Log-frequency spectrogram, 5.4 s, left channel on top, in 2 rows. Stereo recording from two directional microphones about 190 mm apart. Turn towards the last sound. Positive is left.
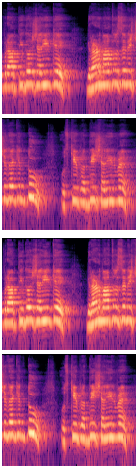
turn(degrees=-30)  # may be behind; listen again after turning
